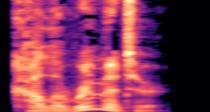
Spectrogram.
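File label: "colorimeter", British English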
